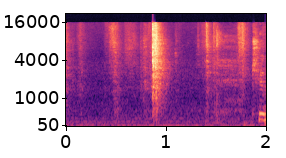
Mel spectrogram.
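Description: A deck of tarot cards being shuffled by hand, a soft papery rustle with one sharp snap of the cards about a second in.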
